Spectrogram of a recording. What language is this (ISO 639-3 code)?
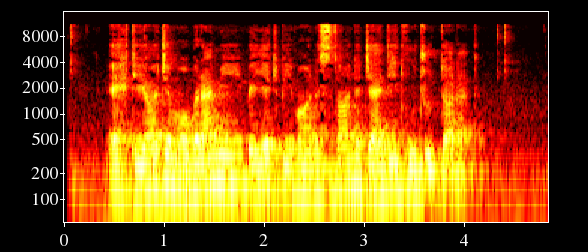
fas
